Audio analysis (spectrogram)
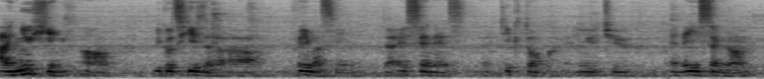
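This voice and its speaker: A man hosts a casual interview in halting English, stopping often for "uh." His voice is on the low side. He sounds distant from the mic in an echoey room, with clear background noise. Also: fairly even intonation. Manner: halting, many "uh" pauses. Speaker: host.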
